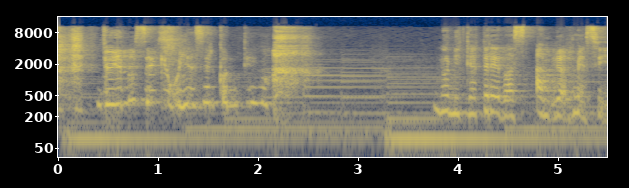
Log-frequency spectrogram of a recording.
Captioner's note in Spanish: Solloza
